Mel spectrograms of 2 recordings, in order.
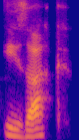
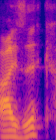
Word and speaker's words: Isak: Alexander Isak, or Isaac, however you want to pronounce it, is set to sign.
